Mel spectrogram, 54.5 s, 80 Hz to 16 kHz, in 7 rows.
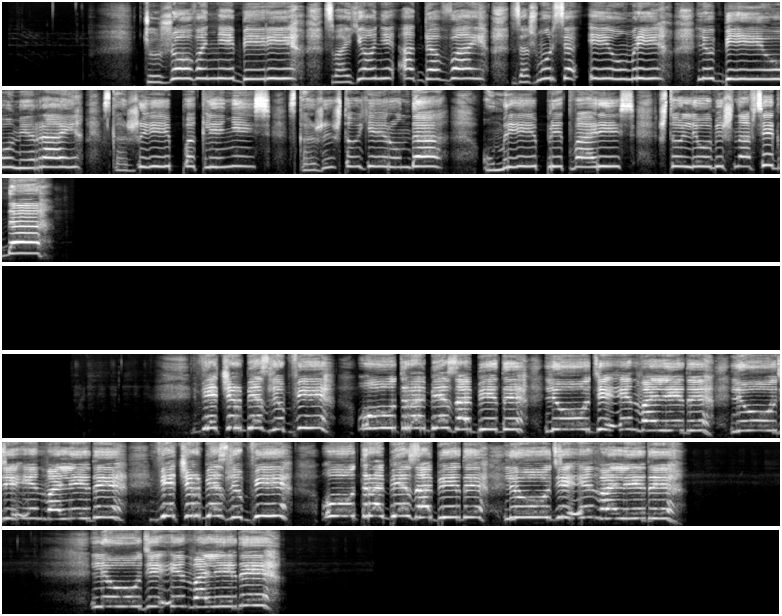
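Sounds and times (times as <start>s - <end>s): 
dry acapella vocal: 1.4s - 16.1s, 33.0s - 45.7s, 47.6s - 49.5s.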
